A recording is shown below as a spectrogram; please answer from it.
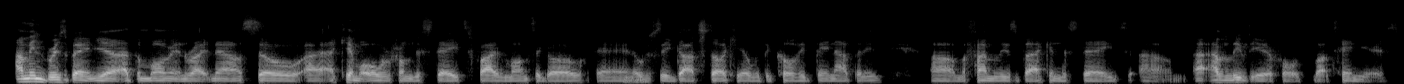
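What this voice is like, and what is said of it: Mixed American and Australian accent. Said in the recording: “I can hear that sometimes the accent's kicking in... I have this mix of accents”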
